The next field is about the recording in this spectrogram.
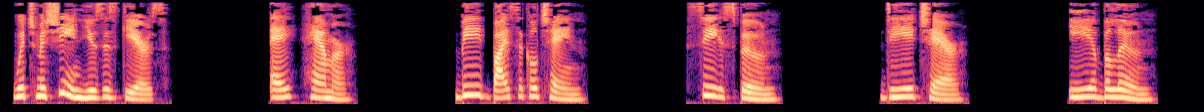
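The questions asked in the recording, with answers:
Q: Which machine uses gears?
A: B: Bicycle chain.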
